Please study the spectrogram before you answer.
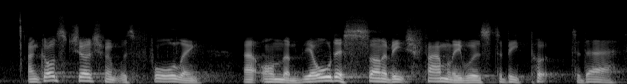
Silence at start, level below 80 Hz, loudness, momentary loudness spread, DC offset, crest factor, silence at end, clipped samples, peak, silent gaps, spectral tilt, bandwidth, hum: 0.3 s; -60 dBFS; -25 LUFS; 12 LU; under 0.1%; 16 dB; 0.1 s; under 0.1%; -8 dBFS; none; -8 dB/octave; 10.5 kHz; none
